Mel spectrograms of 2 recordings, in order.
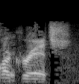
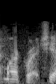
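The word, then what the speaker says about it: Marc Rich: This sounds strangely like the Mark Ritchie story. If, am I getting his name right, or whatever the guy was? – Mark Rich. Yeah. – Mark Rich, yeah.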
